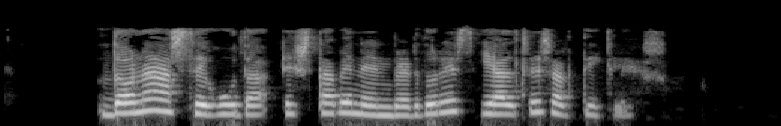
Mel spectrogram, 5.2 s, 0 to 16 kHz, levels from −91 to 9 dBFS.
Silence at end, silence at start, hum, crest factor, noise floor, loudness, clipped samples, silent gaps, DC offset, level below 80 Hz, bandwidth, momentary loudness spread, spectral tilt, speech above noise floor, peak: 0.8 s; 0.65 s; none; 18 dB; -90 dBFS; -17 LUFS; under 0.1%; none; under 0.1%; -62 dBFS; 7.8 kHz; 12 LU; -2.5 dB/octave; 73 dB; 0 dBFS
